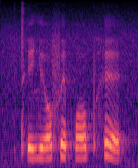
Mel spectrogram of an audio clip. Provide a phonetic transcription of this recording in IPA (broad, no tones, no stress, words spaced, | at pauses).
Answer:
tʼelʲɔfɛ pɔpʰɛ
